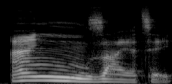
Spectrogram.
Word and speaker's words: anxiety: say Ang xiety an anxiety so in anxious it's an sound but in anxiety it's a sound like in sang Ang anxiety anxxiety okay next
